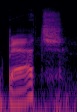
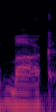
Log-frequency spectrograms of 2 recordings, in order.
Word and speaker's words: Bach: It's actually pronounced King Batch. He's not like Bach. He's not sophisticated enough to be like Bach.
